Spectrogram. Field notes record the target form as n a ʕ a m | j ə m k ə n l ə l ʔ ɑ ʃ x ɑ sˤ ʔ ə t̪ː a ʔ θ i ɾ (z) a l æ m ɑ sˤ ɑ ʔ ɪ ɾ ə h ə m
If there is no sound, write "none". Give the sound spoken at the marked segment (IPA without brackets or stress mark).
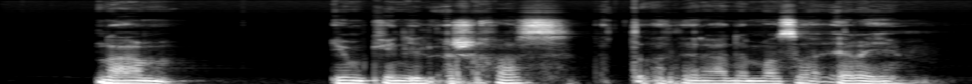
ʕ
